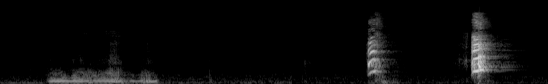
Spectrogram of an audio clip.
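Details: Pet tricolor Cavalier King Charles Spaniel in Munich, Germany, makes a short low buzzing growl lasting about a second, then after a pause two loud, sharp single barks close together.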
